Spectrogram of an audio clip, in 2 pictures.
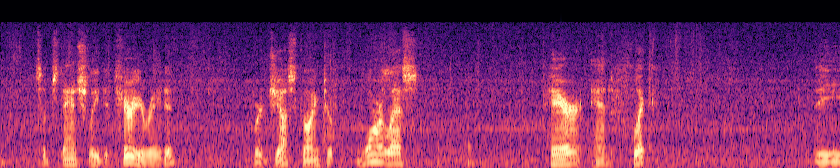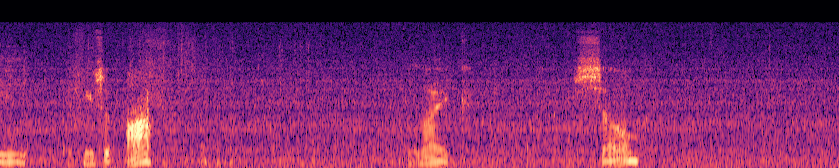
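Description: A small blade scrapes lightly on stiff card.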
